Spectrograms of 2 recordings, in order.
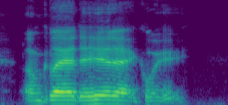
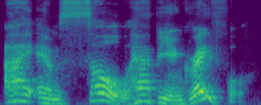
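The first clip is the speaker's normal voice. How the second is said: affirmation, said like you mean it. Shown as a demonstration. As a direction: lead the group in a heartfelt affirmation. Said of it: "Say it like you mean it".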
